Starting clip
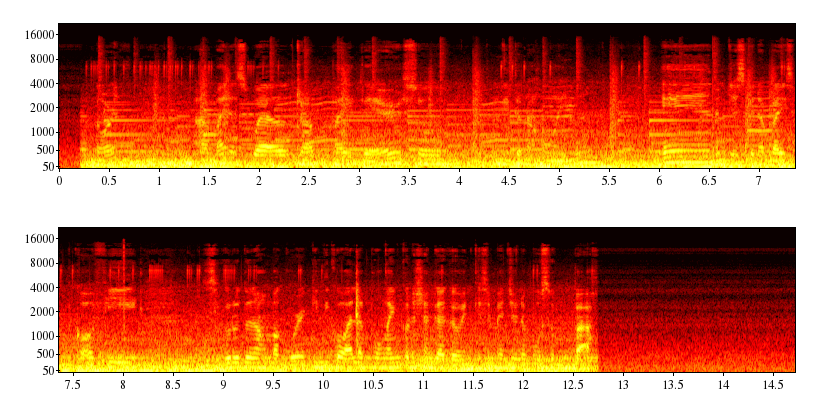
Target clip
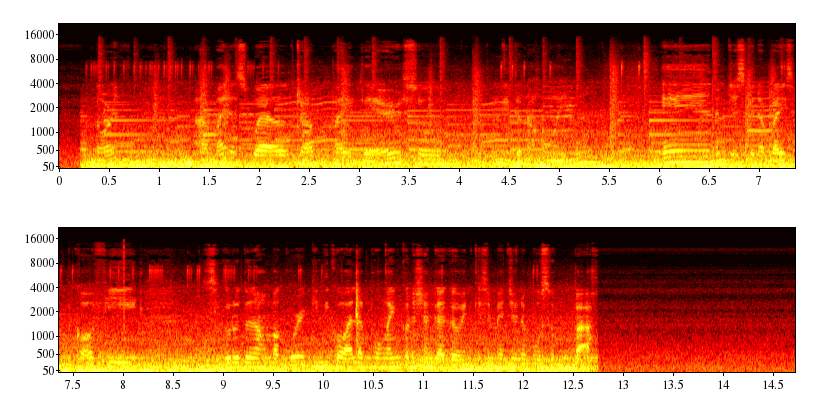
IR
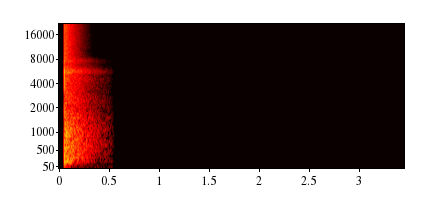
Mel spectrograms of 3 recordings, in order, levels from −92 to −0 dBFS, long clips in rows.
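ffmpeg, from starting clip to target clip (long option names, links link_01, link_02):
-filter_complex "[0:a]asettb=1/sr,asplit=3[link_01][link_02][link_03];[link_01]atrim=end=5.444[link_04];[link_02]atrim=start=5.44:end=5.99,asetpts=PTS-STARTPTS,afade=type=in:duration=0.004:curve=qsin,afade=type=out:start_time=0.546:duration=0.004:curve=qsin,equalizer=frequency=6600:width=1:gain=7[link_05];[link_03]atrim=start=5.986[link_06];[link_04][link_05]acrossfade=duration=0.004:curve1=hsin:curve2=qsin[link_07];[link_07][link_06]acrossfade=duration=0.004:curve1=qsin:curve2=hsin"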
